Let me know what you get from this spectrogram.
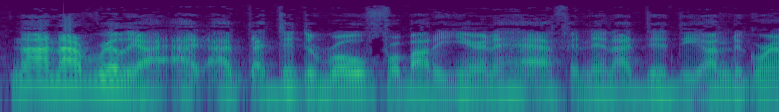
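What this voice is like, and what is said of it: Usual voice. Nothing is said of it.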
